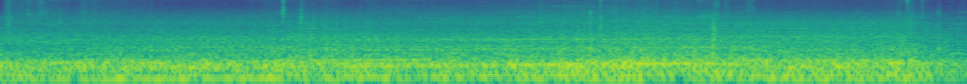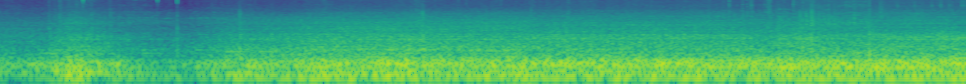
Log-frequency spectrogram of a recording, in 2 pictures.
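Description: Steady road and engine noise of a Mahindra Scorpio SUV driving along a highway, heard from inside the cabin. The noise drops briefly about ten seconds in, then returns.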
